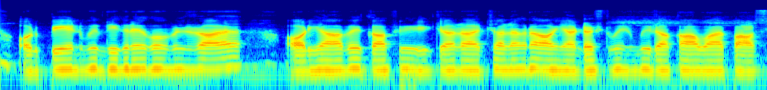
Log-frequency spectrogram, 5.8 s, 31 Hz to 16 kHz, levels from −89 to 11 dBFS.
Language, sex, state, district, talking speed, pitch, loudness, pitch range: Hindi, male, Bihar, Supaul, 260 wpm, 130 Hz, -17 LUFS, 125-135 Hz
